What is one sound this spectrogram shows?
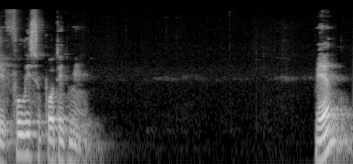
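A man speaks calmly and clearly into a close microphone, pausing between phrases.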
